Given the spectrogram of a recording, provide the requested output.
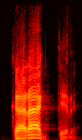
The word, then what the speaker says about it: carácter: Carácter es una palabra de 3 sílabas. La mayor fuerza está en la segunda sílaba.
